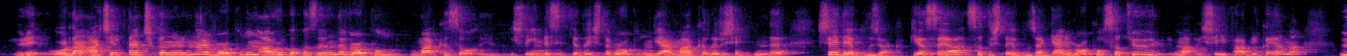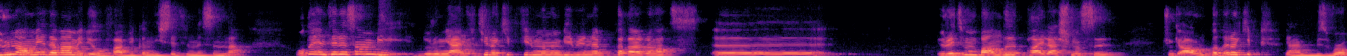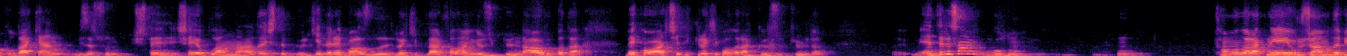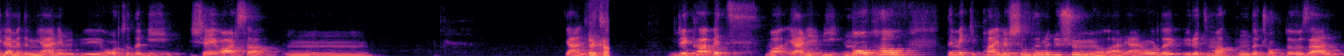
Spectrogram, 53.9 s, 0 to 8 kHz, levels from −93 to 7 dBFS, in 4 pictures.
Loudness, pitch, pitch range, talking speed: -24 LUFS, 200 Hz, 170-245 Hz, 120 wpm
